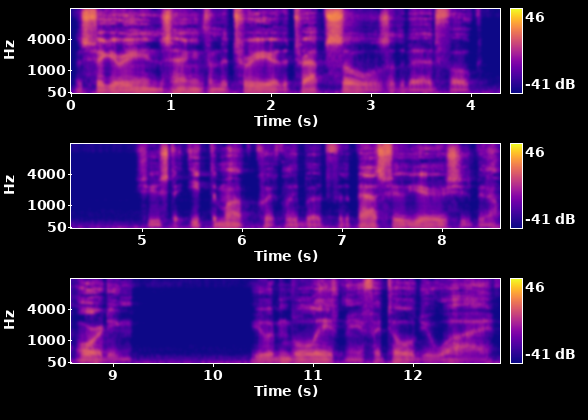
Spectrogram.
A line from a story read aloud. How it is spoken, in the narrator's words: He sighed then, said matter-of-factly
